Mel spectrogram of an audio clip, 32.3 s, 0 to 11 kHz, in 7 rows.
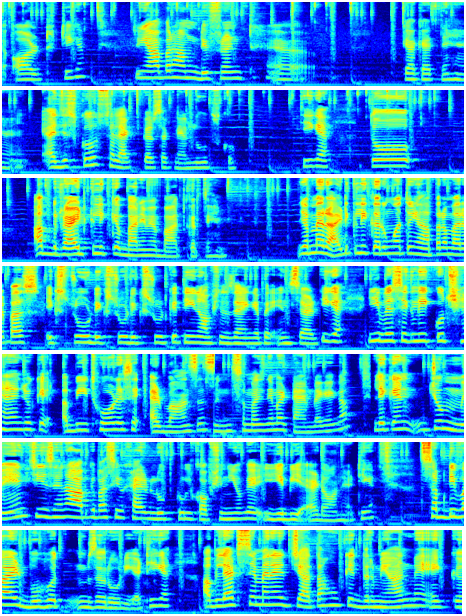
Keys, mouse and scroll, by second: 2.4 middle click, 3.7 middle click, 4.3 alt+click, 5.7 click, 6.4 alt+click, 6.9 alt+click, 8.6 click, 8.8 Tab, 9.5 middle click, 9.6 Tab, 10.0 middle click, 11.6 click, 11.6 3, 12.7-29.4 right drag, 29.7 middle click, 30.7 middle click, 30.7 click.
